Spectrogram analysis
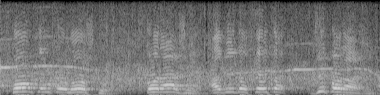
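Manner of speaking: building to a loud, high rally cry; rally speech. Real, not acted. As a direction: rouse the crowd, rising to a roar. Closing rally cry to supporters.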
